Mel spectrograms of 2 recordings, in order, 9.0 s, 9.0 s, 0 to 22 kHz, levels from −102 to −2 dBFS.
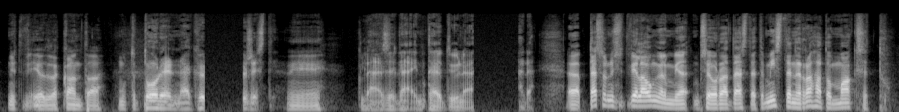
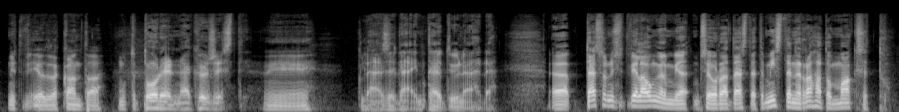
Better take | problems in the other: second | audio freezing; at 2 s and at 4.5 s

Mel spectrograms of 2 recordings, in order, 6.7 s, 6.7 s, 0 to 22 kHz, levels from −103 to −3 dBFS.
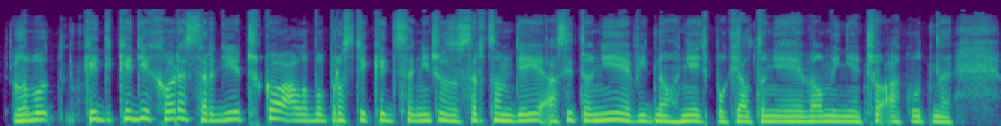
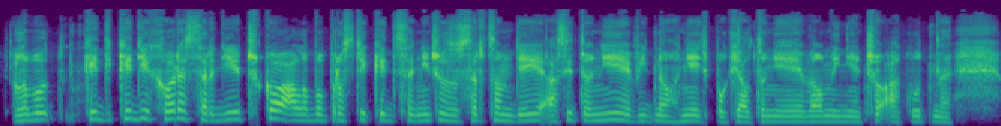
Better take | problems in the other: first | thin; very; fading below 750 Hz

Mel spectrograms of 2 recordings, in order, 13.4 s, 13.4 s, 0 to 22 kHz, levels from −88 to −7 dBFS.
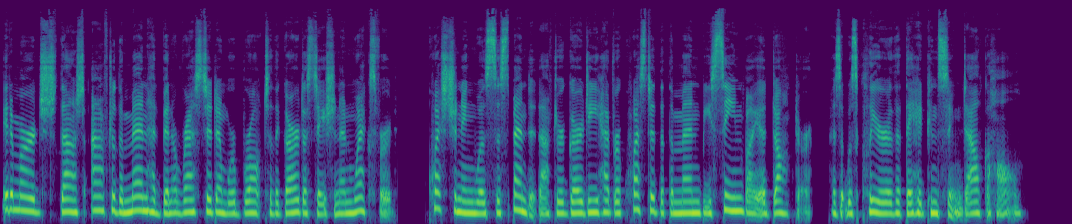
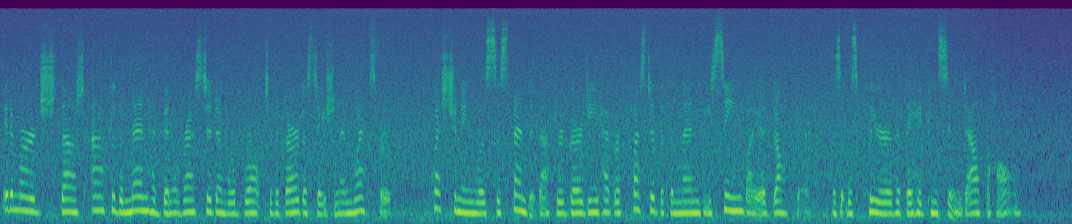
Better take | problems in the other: first | hiss; loud; throughout; 10 dB below the speech

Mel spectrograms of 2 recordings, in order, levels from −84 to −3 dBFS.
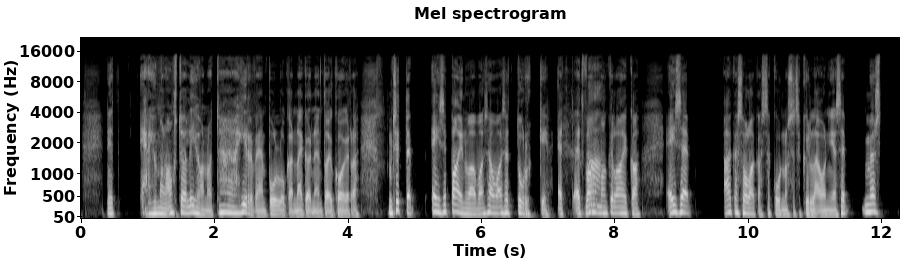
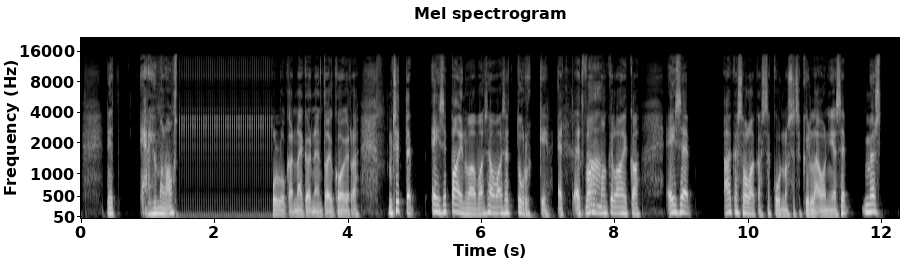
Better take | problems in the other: first | audio freezing; at 1.5 s for 1.5 s

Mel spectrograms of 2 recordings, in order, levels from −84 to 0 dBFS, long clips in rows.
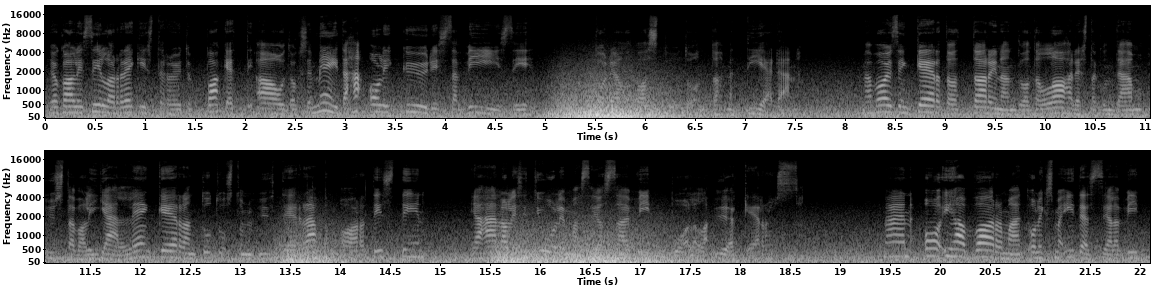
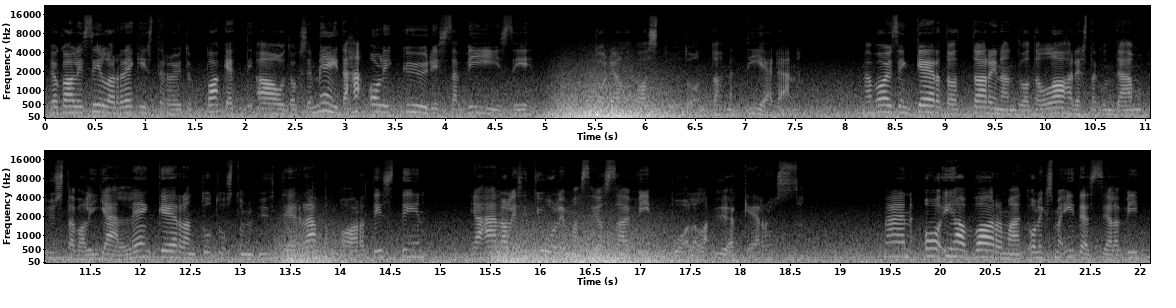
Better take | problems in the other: neither | wind noise on the microphone; heavy; 3 dB below the speech; the same in both

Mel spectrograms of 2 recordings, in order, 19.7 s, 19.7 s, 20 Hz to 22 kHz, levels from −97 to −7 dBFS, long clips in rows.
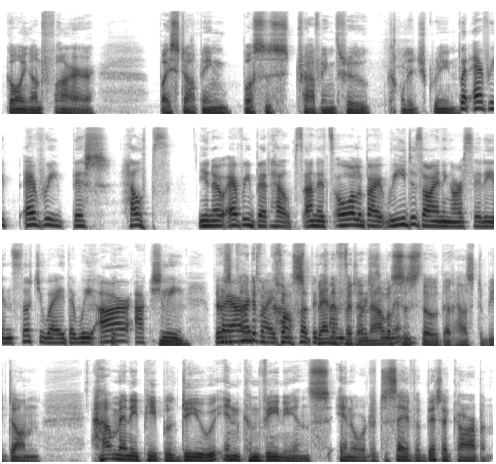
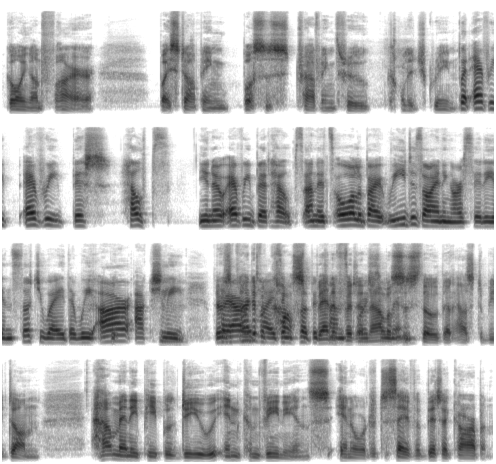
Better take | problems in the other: first | thin; very; fading below 300 Hz

